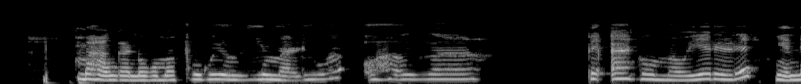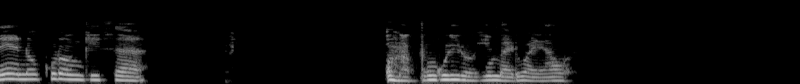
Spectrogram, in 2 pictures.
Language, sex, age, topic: Oshiwambo, female, 18-24, finance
